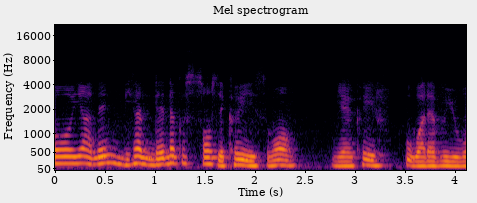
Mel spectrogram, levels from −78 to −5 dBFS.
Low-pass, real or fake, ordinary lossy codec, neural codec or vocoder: none; real; none; none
